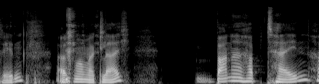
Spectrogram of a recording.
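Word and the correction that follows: Bunnahabhain: habe ich. – Bonnehaven. – Bonnehaven, 25 Jahre.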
